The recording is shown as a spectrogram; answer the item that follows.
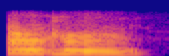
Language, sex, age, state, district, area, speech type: Telugu, male, 30-45, Andhra Pradesh, Bapatla, urban, conversation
